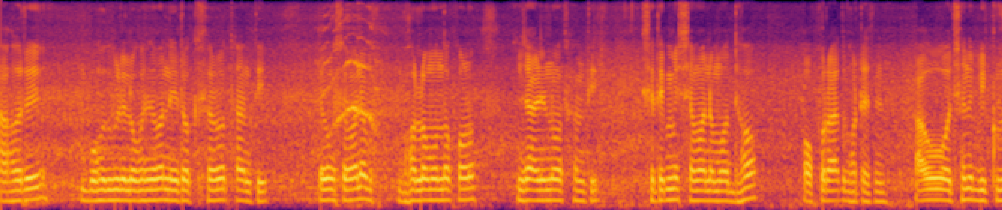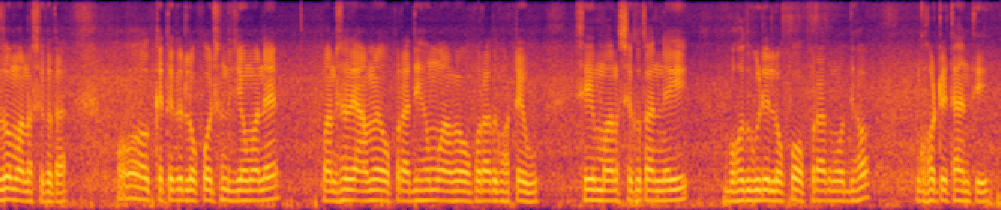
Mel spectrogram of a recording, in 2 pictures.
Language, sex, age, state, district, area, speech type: Odia, male, 18-30, Odisha, Subarnapur, urban, spontaneous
